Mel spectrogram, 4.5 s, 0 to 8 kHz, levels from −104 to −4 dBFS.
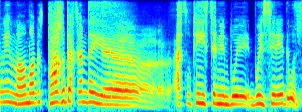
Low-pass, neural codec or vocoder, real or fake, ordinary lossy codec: none; codec, 16 kHz, 0.5 kbps, X-Codec, HuBERT features, trained on balanced general audio; fake; none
